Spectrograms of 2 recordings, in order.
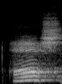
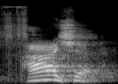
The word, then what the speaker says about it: Aja: and a sister named Ash Dixon. One sec. Yeah, I mispronounced that sister's name. Is Aja Dixon.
